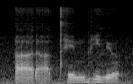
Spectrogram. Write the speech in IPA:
a̰ ɾa̰ t̪ʰembilʲɤ

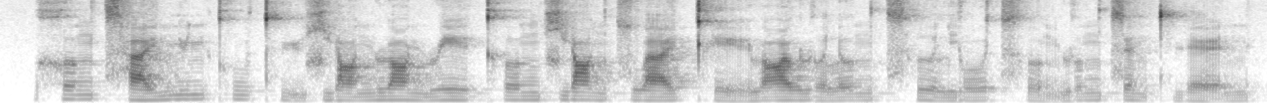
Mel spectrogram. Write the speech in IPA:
xɤ˥ŋt͡sʰa˧˥ɪ̯n̪y˥n kʰu˥t̪ʰy̰˨˩ɕjɑ˧˥ŋ ɻɑ˥˧ŋɻe˥˩ɪ̯kʰɤ˥ŋ ɕjɑ˥˩ŋt͡swa˧˥ɪ̯ kʰḛ˨˩ɪ̯ɻɑ˥ʊ̯ɻɤ˨lɤ˥ŋ t͡sʰɹ̩˥˩ ljo˧˥ʊ̯t͡sʰɤ̰˨˩ŋɻɤ˥ŋt͡sə˥˩n t̪ʰɥɛ̰˨˩˦n

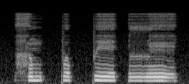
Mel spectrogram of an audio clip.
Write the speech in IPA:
hə̃mpːəpːe | lːẽ

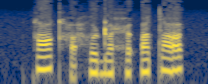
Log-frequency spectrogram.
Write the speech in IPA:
qə˞qʰo̰ hoɖɔħʊ ʔʊtˤo

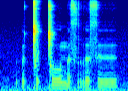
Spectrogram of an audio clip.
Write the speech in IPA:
ʔɵ˥ǀɘ˥ ǀoː˥nɐ˩s rə˥sɘː˧

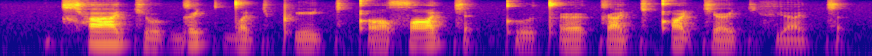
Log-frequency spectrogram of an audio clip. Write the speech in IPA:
t͡ɕʰaː˥cu˧ ɡəː˥cdˤe˧cpʼiː˧c qʼa˧sˤa˥c | kʼu˩tʼəː˧ka˧c qʼø˥cəː˧cfʲa˩c

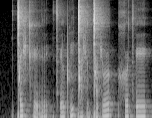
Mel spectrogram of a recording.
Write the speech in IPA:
ǀeʃkʰer | t͡sʼelpʼiɡ͡ǀaʃɵd ǀãʃɵ | xɵ t͡sʼe

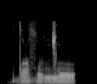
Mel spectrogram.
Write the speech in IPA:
dˤyzˤyl ŋ͡ǀo

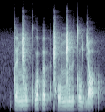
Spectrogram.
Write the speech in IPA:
tɛŋ͡ǁukʷʼap ɛpǁʰoŋ͡ǁɨ toɟɑʔ

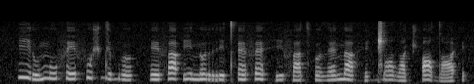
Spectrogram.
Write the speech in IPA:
i˥˩ ɾu˩˥ mu˩˥fe˩˥fu˧˥ʃ dɪ˩˥bʊ˨ | e˨fa˥˩ ʔi˥˩nʊ˥˩ ri˩˥tʔɛ˧˥fɛ˥˩ hi˨fa˩˥t͡sʼʊ˨ðɛ˧˥ na˥˩hɪ˧˥ ɡ͡ǁe˥˩ðˤɪ˨t͡ʃʼɔ˥˩ dˤe˩˥ʔ

